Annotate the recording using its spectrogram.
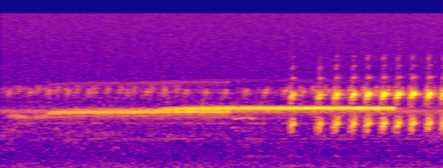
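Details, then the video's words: Steady, unbroken trilling of mole crickets at a pond by night in April, north-east Italy, joined partway through by tree frogs breaking into fast, loud, rhythmic croaking that swells toward the end. "relaxing singing tree frogs in pond and trilling mole crickets by night"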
